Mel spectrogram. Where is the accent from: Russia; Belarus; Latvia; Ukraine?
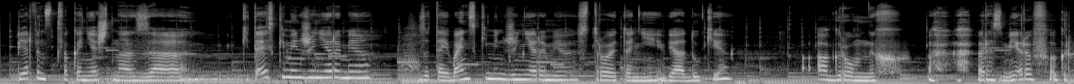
Russia; Khabarovsk, Khabarovsk Krai; А что касается железнодорожных, то я родом из Хабаровска.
